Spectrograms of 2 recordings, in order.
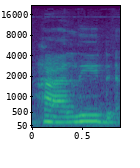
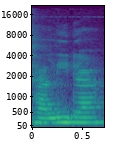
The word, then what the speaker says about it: Halida: used to call me Halid. My name is Halida. In Nigeria, the accent is her, ha. So people used to call me Halida. Leader is leader, the way they pronounce it.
